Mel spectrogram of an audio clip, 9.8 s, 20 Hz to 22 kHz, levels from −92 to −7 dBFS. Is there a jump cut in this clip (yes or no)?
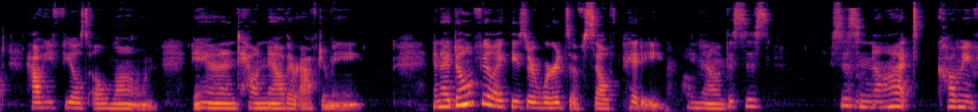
no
